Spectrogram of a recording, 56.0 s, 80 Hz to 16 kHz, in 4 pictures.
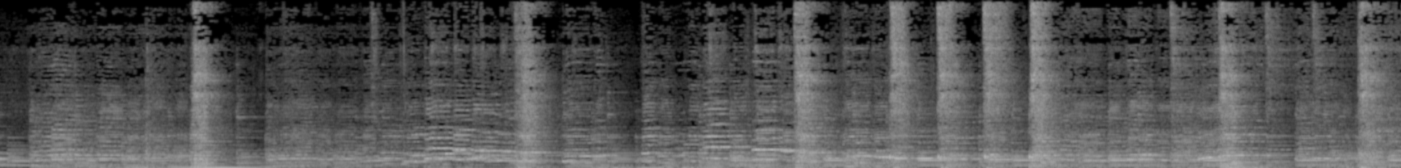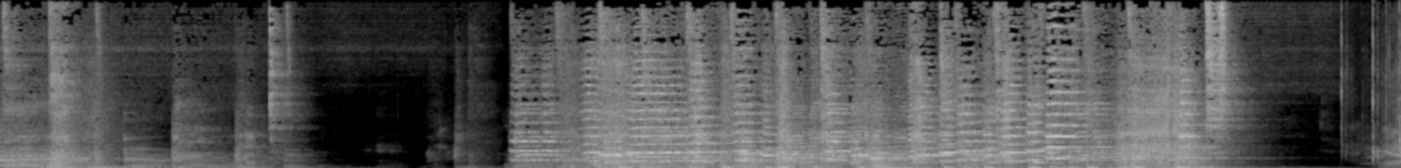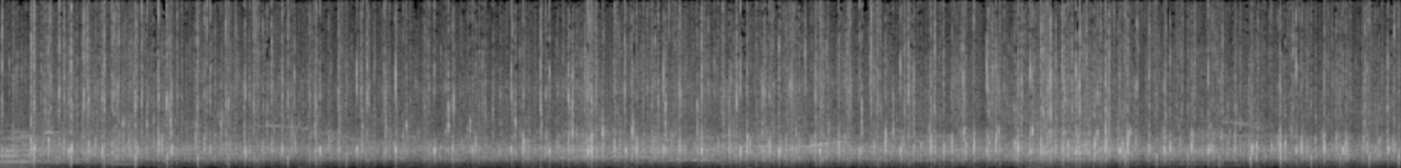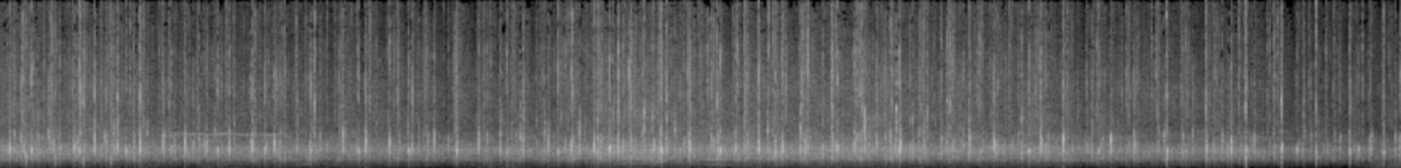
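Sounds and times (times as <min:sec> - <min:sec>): audience applauding: 0:27.4 - 0:56.0.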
